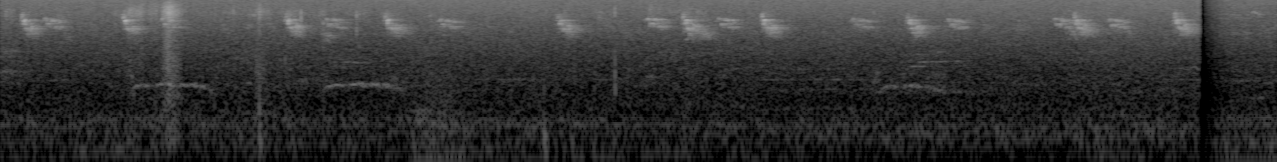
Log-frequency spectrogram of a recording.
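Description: Faint small birds chirping in quick clusters of high notes, repeating every half second or so, with a lower arched call recurring every couple of seconds over a steady low background hum. The sound drops out for an instant near the end.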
